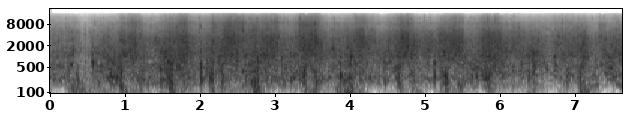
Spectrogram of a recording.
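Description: Water splashing and sloshing as legs wade through a shallow, flowing river, in an uneven run of splashes two to three a second over the rush of the current.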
